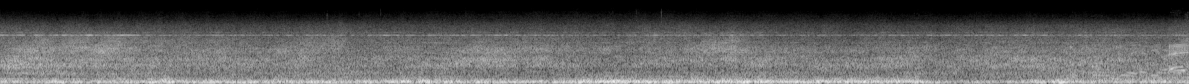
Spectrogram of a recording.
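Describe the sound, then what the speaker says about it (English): An Amerijet Boeing 767 jet roars steadily as it lands on runway 8 at Miami airport, the loud, sustained engine noise filling the whole stretch with only slight swells. "there is Amerijet 767 coming in on runway 8"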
